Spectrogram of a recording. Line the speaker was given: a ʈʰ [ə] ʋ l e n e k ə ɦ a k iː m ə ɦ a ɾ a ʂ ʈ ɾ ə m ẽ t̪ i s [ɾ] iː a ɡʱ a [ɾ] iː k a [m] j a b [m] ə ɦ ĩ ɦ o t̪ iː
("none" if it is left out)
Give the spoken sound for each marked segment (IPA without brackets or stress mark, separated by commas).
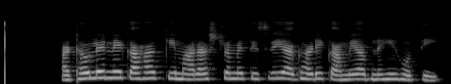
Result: ə, ɾ, ɽ, m, n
